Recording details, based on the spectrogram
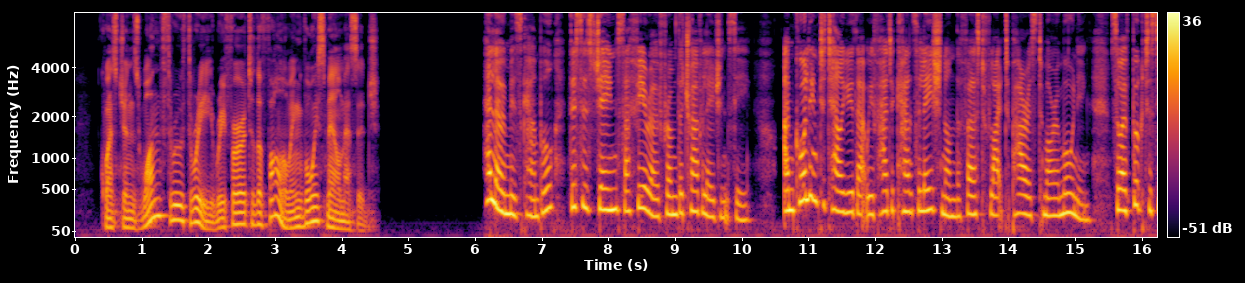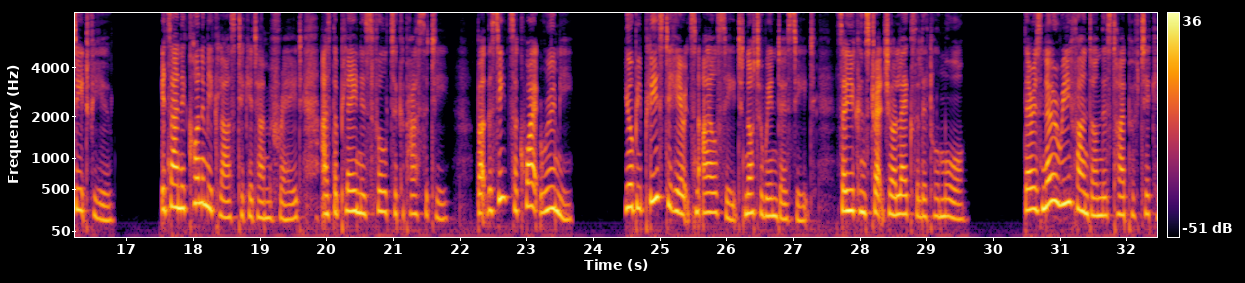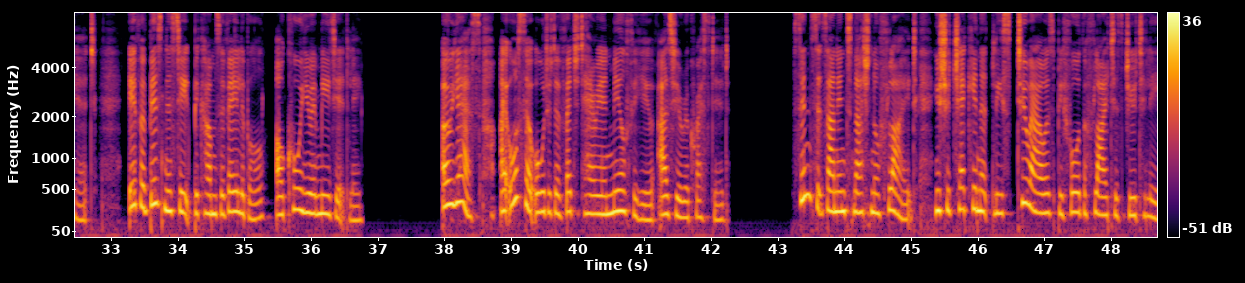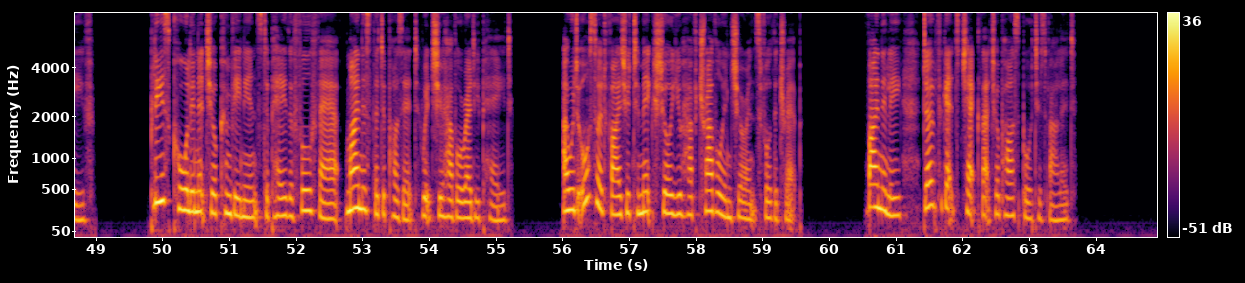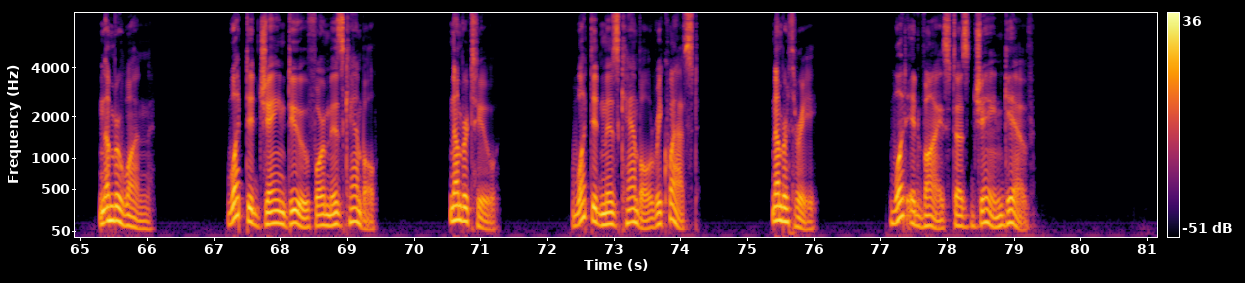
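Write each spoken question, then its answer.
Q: What did Jane do for Ms. Campbell?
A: Booked her a seat on the first flight to Paris tomorrow morning

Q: What did Ms. Campbell request?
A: A vegetarian meal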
